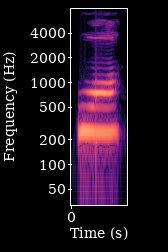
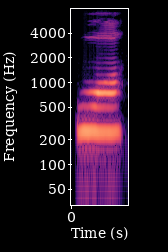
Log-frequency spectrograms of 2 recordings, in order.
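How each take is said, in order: The two takes are said the same way.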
